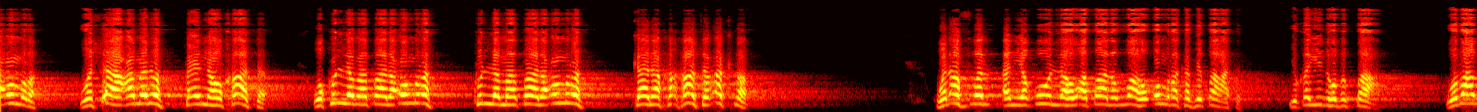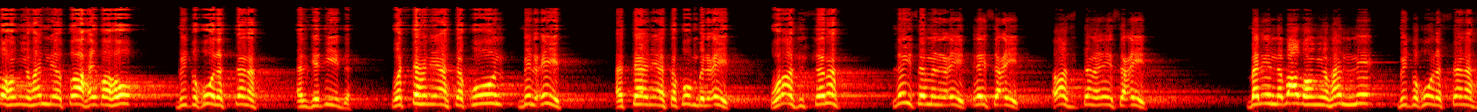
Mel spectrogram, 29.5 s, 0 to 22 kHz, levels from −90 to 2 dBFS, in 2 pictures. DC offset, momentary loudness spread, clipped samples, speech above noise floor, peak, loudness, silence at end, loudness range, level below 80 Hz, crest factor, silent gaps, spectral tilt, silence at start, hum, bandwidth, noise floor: under 0.1%; 13 LU; under 0.1%; 55 dB; -2 dBFS; -20 LUFS; 0 s; 6 LU; -82 dBFS; 20 dB; none; -2.5 dB/octave; 0 s; none; 16.5 kHz; -74 dBFS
